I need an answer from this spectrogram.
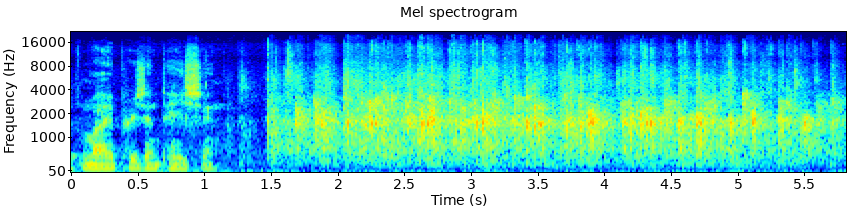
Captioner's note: applause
